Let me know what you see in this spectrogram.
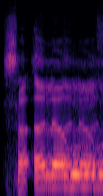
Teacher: سألهم حمزہ کی ادائیگی عین کی آواز نہیں ہے.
